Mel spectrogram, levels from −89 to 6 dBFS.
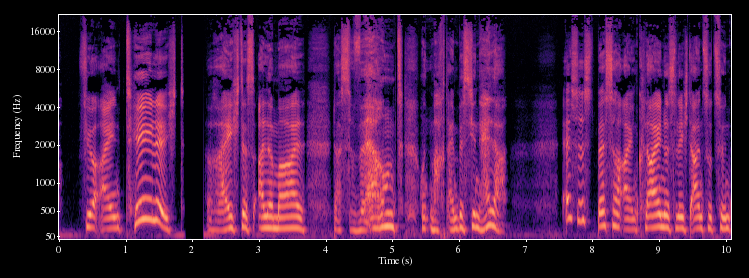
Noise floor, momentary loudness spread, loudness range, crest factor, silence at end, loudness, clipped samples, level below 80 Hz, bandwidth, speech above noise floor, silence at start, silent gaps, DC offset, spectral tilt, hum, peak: -49 dBFS; 13 LU; 3 LU; 16 dB; 0 s; -16 LUFS; under 0.1%; -52 dBFS; over 20 kHz; 33 dB; 0.3 s; 1.98-2.16 s; under 0.1%; -3.5 dB/octave; none; -2 dBFS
